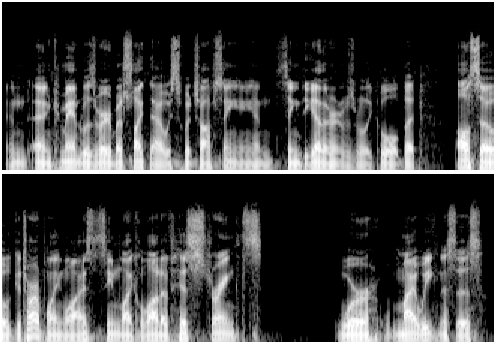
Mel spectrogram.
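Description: Deep-voiced musician dude thinking out loud, lots of restarts, dry sound. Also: male voice, no echo. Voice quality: low voice. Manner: thoughtful, halting, many restarts. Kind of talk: casual chat.

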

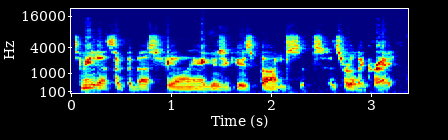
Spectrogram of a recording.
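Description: A man's voice: on the low side, little pitch movement, fast, sharp tone, dry recording. A man from Texas, a guest musician telling laid-back stories in casual interview chat and often dropping "man". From Houston, Texas.

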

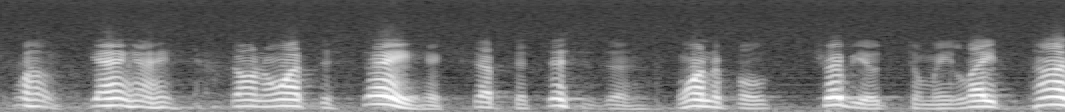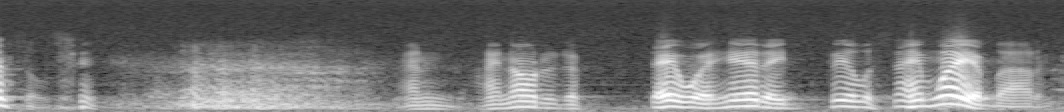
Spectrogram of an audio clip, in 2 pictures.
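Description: Folksy, high-pitched New York tavern wisecracker. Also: male voice, sing-song, moderate pace. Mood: sentimental, grateful. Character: Archie, folksy wisecracking tavern man, mangles grammar, sentimental. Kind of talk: old-time radio comedy acting. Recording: muffled lo-fi vintage radio recording.

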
